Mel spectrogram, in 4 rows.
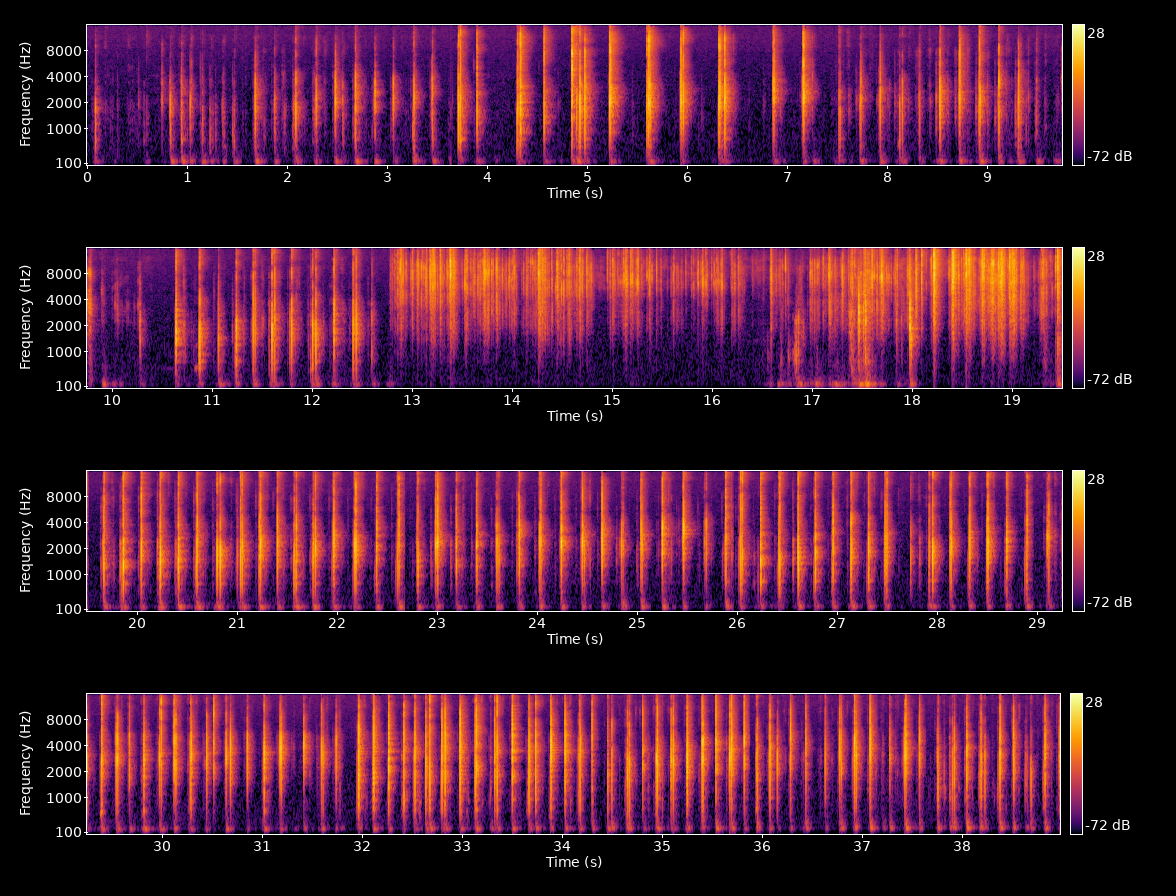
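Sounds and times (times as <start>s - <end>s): scratchy rubbing and crackling: 12.8s - 19.6s.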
